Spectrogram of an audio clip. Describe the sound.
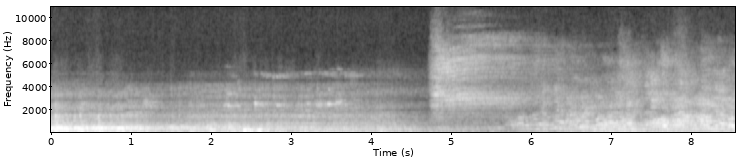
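Ambience of the 59th Street subway station, with a train rumbling through and a loud hiss and screech of wheels bursting in midway, all under a constant low roar, with faint voices murmuring.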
